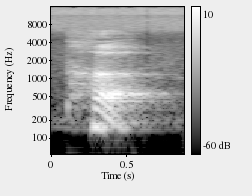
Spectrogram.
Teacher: instead of your tongue going against the top of your mouth, when you make the P sound, P, Your lips are closing together. So when you make the hard consonant sound, you're gonna tighten your lips together so that you create a buildup of pressure.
